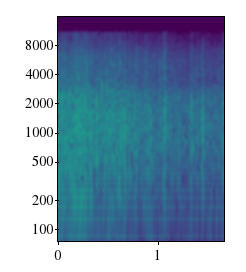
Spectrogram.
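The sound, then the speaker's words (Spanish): Loud applause from many hands at an event in the Bahamas, a dense steady wash of clapping with sharper individual claps popping out irregularly, filling the whole moment without any talk. “Un aplauso fuerte”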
